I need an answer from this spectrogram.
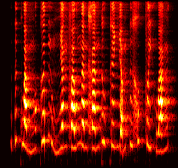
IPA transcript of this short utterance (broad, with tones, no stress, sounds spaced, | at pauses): ʔ ɨ˧ k w a˧˩ m ŋ o˨˩ k əː˦˥ t̚ m ɨ˧˩ m ɲ a˧ ŋ f a˨˦ w n a˧ n x a˨˦ n ɗ u˧ k ɛ˧ ɲ a̰˧˥ m ʔ ɨ˨˦ x o˦˥ k̚ f ə˧ j h w a˨˦ ŋ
